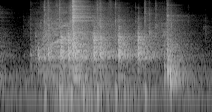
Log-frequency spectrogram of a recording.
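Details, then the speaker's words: Neglected outdoor-stored PowerStroke generator with rusted tank and mud in carburetor, fuel and ignition on: recoil pulls whirring and clattering with no firing; cranks but will not start, later runs on starting fluid. "yeah we got absolutely no signs of life so i'm going to pull the air box cover off give it a bit of starting fluid and see if it comes to life"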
